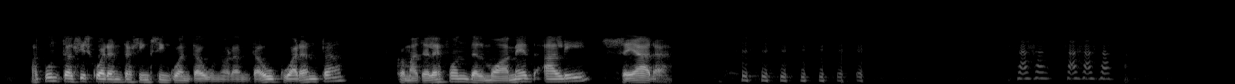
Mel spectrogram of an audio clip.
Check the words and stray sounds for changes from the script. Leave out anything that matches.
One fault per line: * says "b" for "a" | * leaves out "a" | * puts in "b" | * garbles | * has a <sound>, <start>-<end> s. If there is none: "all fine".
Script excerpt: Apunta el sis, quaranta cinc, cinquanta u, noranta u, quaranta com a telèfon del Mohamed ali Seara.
* has a laugh, 7.2-8.7 s
* has a laugh, 10.1-11.2 s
